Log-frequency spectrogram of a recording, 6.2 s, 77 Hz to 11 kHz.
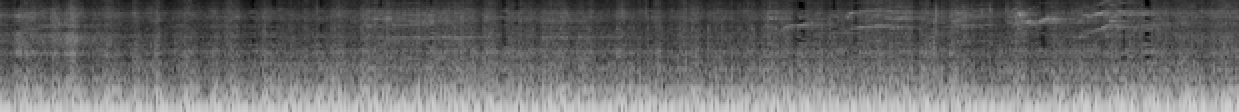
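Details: Subaru Brumby 1.8 litre boxer, newly bought restoration project, temperature gauge not working: constant low, smooth rumble with no knocks, misses or squeals; engine running evenly.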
